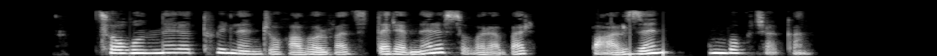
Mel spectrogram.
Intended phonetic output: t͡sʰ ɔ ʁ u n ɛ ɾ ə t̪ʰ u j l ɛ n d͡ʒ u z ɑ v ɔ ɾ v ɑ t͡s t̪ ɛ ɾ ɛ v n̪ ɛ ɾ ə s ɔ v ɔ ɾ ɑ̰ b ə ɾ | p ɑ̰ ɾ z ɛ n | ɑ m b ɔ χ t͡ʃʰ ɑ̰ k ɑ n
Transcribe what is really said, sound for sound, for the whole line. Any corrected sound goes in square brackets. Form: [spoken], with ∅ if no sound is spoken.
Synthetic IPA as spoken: t͡sʰ ɔ ʁ u [nː] ɛ ɾ ə t̪ʰ u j l ɛ n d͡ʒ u [ʁ] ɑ v ɔ ɾ v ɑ t͡s t̪ ɛ ɾ ɛ v n̪ ɛ ɾ ə s ɔ v ɔ ɾ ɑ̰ b [ɑ] ɾ | p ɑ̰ ɾ z ɛ n | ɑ m b ɔ χ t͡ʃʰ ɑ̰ k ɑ n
